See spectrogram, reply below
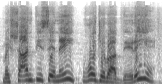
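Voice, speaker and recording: A woman voicing an excitable young husband in a storybook tale, who talks in a quick, exclaiming way. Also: on the high side, no room sound, soft background music, pitched above the performer's own voice. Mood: demanding.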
